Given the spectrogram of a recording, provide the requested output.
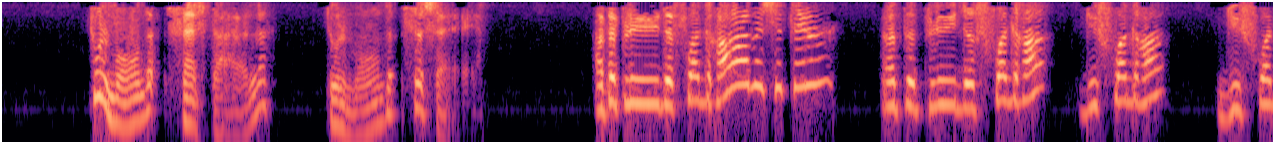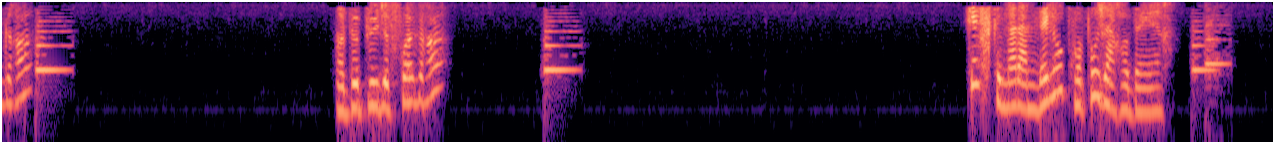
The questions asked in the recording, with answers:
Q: Qu'est-ce que madame Bello propose à Robert?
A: Un peu plus de foie gras.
